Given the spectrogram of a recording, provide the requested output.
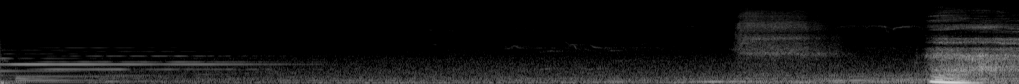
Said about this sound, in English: But here she is, at the edge of her bed, still breathing. In and out.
